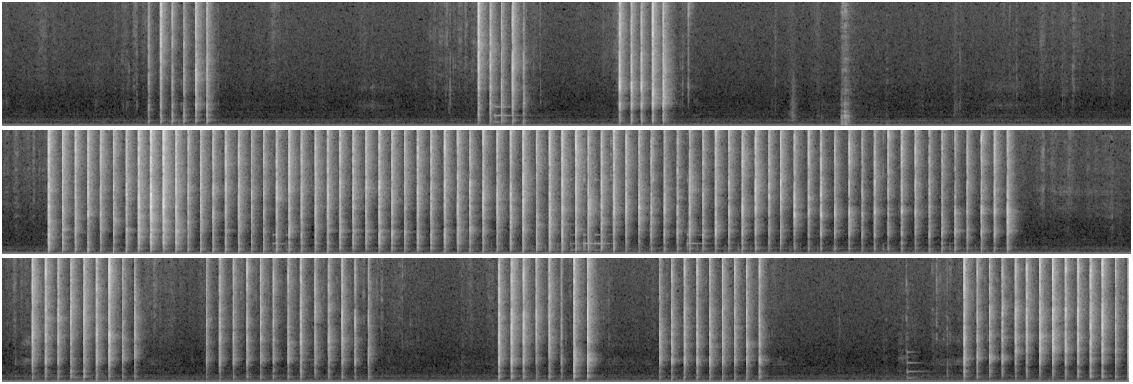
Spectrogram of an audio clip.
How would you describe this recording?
I am currently knitting a swatch based on pomegranates and have been buying these fruits in order to study them for my knitterly research. They can be time-consuming to prepare if you want to include them in a salad, and most folks recommend that you cut them in half and spank them with a wooden spoon in order to extract the seeds. I have been enjoying finding the best technique for this; if you thrash the pomegranate too hard it falls to bits, but you do need to be a bit firm in order to knock the seeds out. This sound recording features my perfected pomegranate-spanking technique. I had a very tasty fruit salad following this light culinary violence.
